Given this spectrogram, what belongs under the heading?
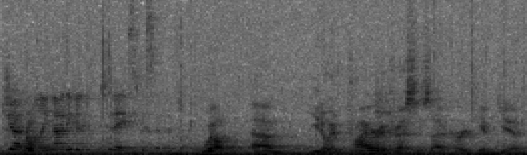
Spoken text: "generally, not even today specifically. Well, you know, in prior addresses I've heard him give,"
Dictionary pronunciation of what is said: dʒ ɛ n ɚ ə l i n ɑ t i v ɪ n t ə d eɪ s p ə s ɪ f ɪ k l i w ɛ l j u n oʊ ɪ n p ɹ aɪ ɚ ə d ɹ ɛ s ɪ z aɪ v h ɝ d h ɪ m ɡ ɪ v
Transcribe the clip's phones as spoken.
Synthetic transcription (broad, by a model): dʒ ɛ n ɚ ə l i n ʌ t i v ɪ n t ə d eɪ s p ə s ɪ f ɪ k l i w ɛ l j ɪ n oʊ ɪ n p ɹ aɪ ɚ ə d ɹ ɛ s ɪ z aɪ v h ɝ d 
